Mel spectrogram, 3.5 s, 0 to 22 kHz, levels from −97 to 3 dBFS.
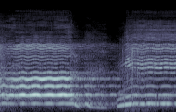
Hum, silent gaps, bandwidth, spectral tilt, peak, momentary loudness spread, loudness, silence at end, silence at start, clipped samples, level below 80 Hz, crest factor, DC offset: none; none; 10 kHz; -3 dB/octave; -10 dBFS; 19 LU; -23 LUFS; 0 s; 0 s; under 0.1%; -78 dBFS; 14 dB; under 0.1%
